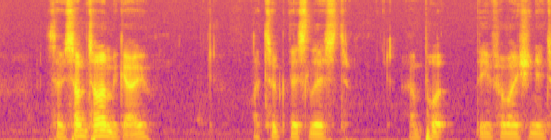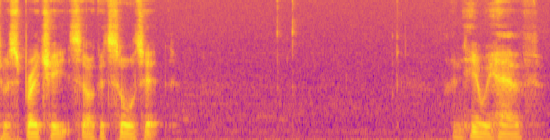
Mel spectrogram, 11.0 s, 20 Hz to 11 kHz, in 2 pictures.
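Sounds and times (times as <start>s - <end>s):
faint computer mouse clicks: 8.2s - 8.6s.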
